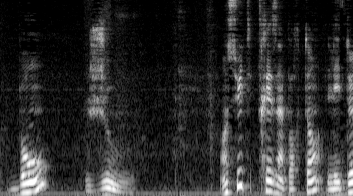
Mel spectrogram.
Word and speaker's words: bonjour: très bien bravo alors ensuite la lettre J on verra les lettres dans la leçon 2 se prononce un peu comme quand tu dis jazz le jazz mais il y a pas le D devant Jaja hein cette partie seulement donc bon jour ensuite très important les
